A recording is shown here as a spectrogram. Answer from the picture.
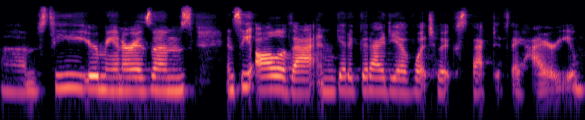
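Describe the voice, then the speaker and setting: The speaker is a woman with a Southern US accent. She talks at a moderate pace. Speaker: web designer and online business host. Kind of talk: live webinar. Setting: live video stream. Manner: informal.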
